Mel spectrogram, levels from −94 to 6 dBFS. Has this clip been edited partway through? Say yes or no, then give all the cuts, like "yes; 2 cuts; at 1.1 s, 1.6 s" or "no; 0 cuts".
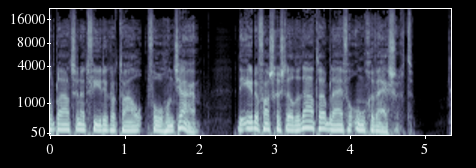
yes; 1 cut; at 2.4 s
